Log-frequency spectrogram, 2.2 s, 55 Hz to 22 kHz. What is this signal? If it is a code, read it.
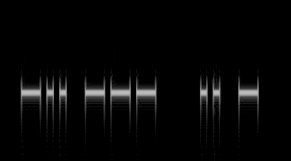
Morse code, heard as a keyed tone, about 34 wpm, spaced as for 30 wpm, 700 Hz. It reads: DO IT
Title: Speed-Racing - Sets of 3 Words 25wpm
